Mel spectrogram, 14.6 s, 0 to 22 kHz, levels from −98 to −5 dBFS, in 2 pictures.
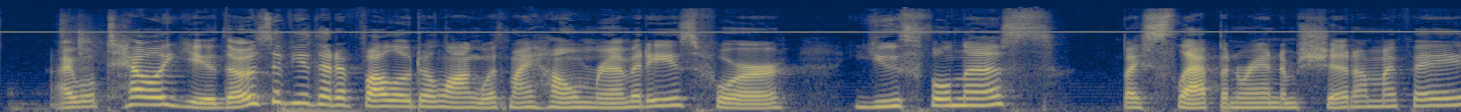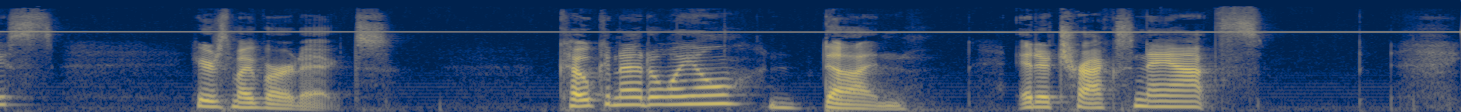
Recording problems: high-pitched whine; loud; throughout; 6.5 kHz, 9 dB below the speech

